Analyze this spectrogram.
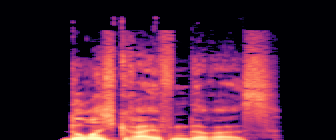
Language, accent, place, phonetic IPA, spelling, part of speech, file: German, Germany, Berlin, [ˈdʊʁçˌɡʁaɪ̯fn̩dəʁəs], durchgreifenderes, adjective, De-durchgreifenderes.ogg
- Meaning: strong/mixed nominative/accusative neuter singular comparative degree of durchgreifend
